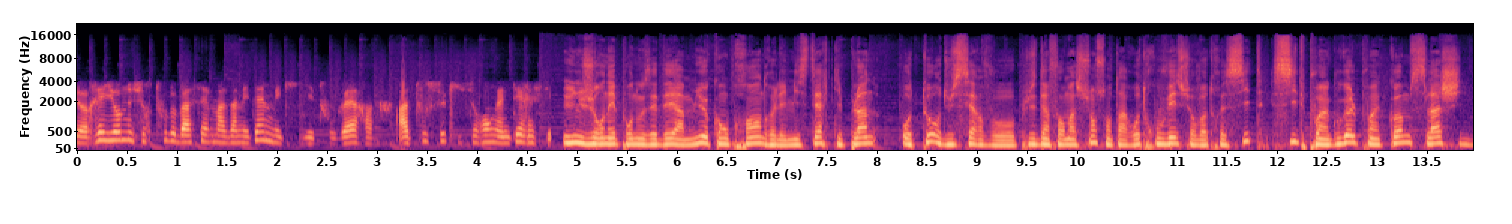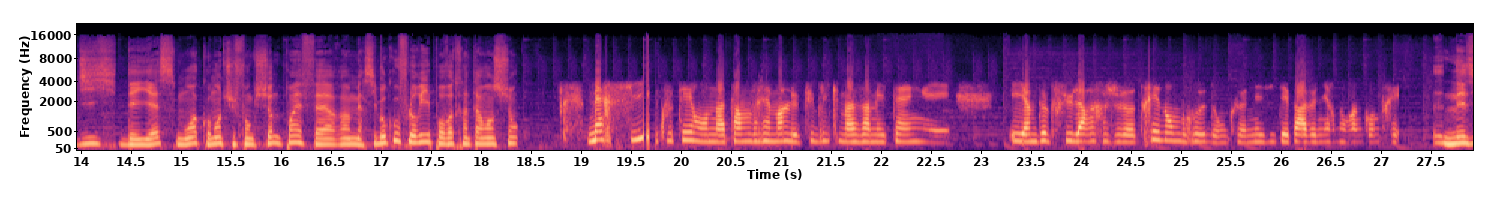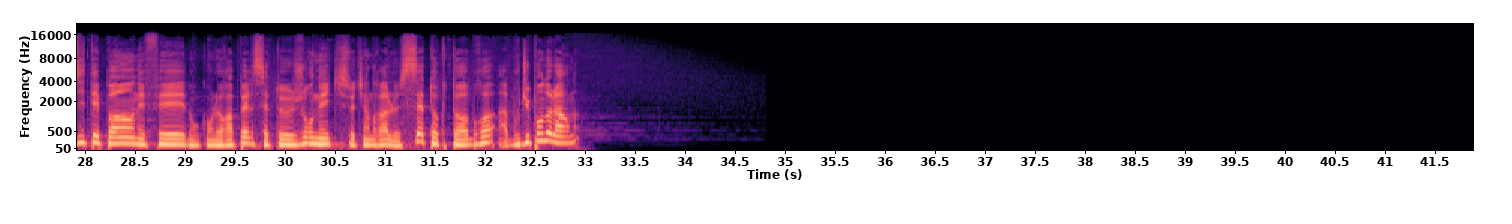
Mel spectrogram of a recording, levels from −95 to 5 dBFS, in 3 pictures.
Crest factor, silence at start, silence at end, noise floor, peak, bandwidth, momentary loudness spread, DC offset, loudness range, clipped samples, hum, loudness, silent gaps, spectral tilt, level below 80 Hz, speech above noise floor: 16 dB; 0 s; 8.95 s; -72 dBFS; 0 dBFS; 16 kHz; 11 LU; under 0.1%; 5 LU; under 0.1%; none; -15 LUFS; none; -6 dB/octave; -40 dBFS; 57 dB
